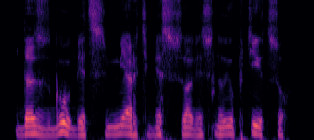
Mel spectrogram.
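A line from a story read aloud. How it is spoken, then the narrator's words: Muttering. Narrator (Russian): забормотал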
